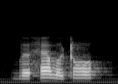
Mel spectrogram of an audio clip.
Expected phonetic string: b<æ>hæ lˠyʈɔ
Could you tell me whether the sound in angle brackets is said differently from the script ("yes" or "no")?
yes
